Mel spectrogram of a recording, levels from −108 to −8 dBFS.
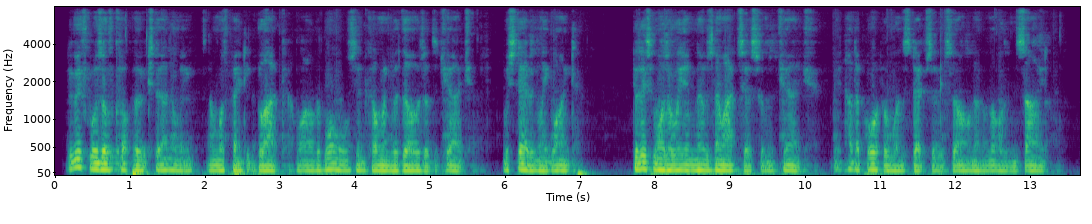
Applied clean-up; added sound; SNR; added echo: neural mask model DeepFilterNet 3.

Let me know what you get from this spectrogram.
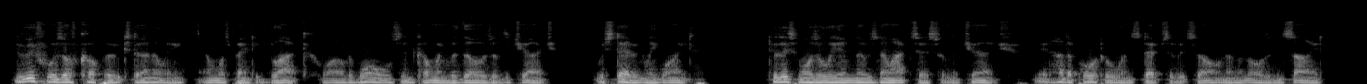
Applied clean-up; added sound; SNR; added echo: none; none; none; none.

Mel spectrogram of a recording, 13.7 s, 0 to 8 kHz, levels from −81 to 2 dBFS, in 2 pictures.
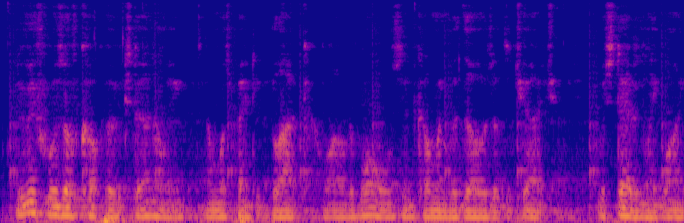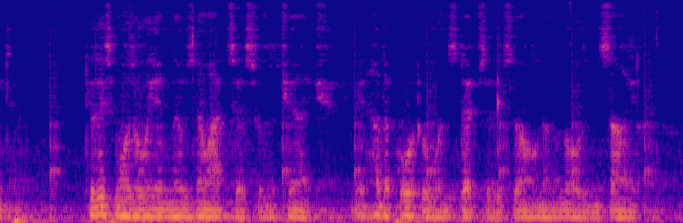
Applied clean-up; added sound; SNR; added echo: none; Drip / Sink (filling or washing); 19 dB; reverberation time 2.8 s.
